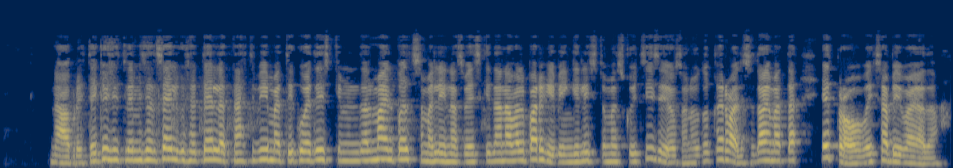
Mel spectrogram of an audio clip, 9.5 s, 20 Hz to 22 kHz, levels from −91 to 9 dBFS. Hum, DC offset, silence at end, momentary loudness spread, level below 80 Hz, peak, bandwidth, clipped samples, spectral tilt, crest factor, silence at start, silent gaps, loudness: none; under 0.1%; 0.05 s; 6 LU; -62 dBFS; -2 dBFS; 9.6 kHz; under 0.1%; -6 dB/octave; 14 dB; 0.5 s; none; -17 LUFS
